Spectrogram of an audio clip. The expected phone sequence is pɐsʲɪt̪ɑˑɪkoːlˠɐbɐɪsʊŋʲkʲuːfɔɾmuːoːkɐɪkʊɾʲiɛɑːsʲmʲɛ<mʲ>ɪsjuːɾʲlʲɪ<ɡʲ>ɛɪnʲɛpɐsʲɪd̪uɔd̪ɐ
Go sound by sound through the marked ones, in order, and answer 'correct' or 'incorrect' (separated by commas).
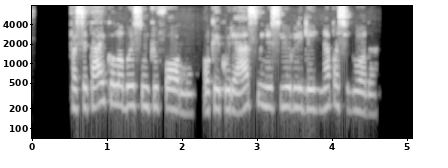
incorrect, correct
